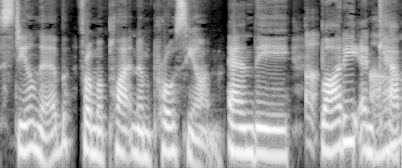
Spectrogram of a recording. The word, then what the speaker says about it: Procyon: And I don't even know if I'm pronouncing that right. Procyon, I guess so. – I believe you are. Yeah. Procyon.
